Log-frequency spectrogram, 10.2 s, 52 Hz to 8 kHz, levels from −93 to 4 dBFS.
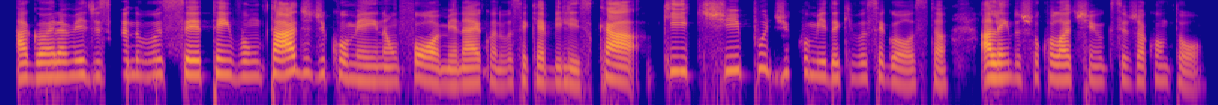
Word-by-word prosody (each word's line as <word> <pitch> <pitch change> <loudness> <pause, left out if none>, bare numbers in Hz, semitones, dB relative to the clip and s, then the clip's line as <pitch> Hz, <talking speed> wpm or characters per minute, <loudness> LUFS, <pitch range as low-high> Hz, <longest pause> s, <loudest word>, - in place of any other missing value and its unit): Agora 200 +1 +1
me 220 +1 -4
diz 210 +1 -9
quando 225 -2 -7
você 225 +1 +1
tem 230 0 +1
vontade 220 +4 +6
de 235 0 -9
comer 180 -6 -4
e - - -8
não 160 0 -7
fome, 160 -5 -1
né, 155 +1 +2
quando 160 -4 -11
você 155 +3 -9
quer 165 -2 -1
beliscar, 160 +3 +4 0.2
que 265 0 -1
tipo 275 +5 -4
de 230 +4 -10
comida 215 -5 -6
que 195 -1 -20
você 195 +2 -8
gosta? 140 -4 -6 0.3
Além 195 +1 +6
do 185 - -14
chocolatinho 180 -3 -2
que - - -19
você 170 - -10
já 165 -1 -5
contou. 170 -2 -11
195 Hz, 185 wpm, -23 LUFS, 165-220 Hz, 0.3 s, vontade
